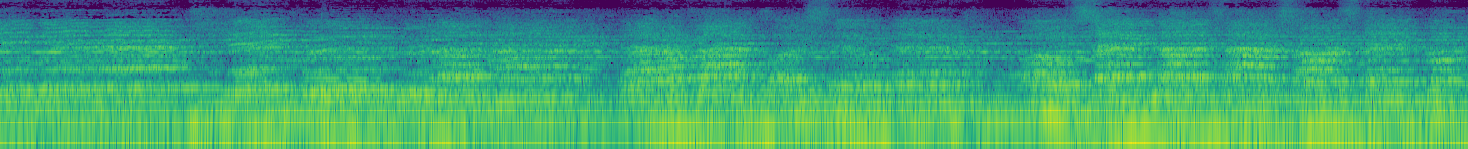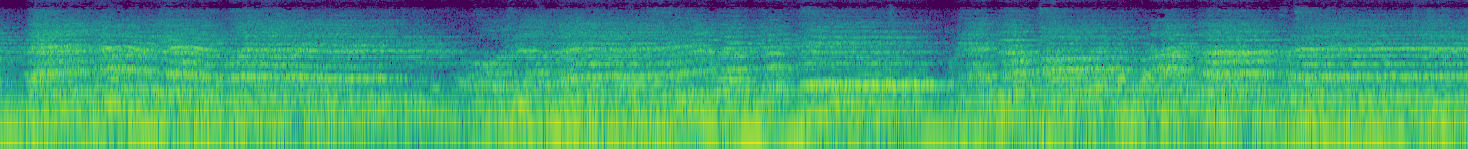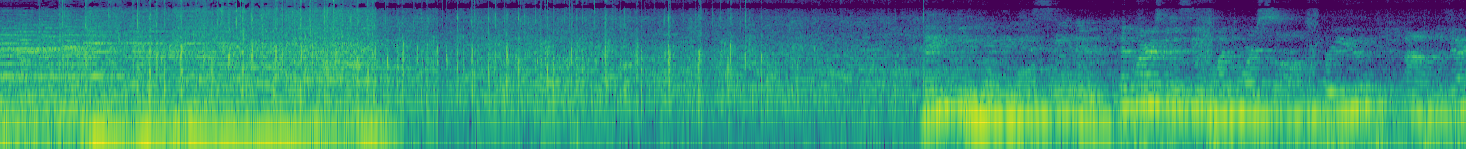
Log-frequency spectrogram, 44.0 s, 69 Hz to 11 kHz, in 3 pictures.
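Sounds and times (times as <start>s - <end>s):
children's choir singing: 0.0s - 31.3s.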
